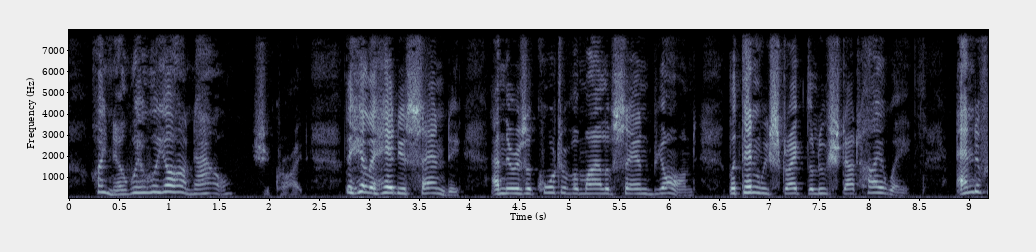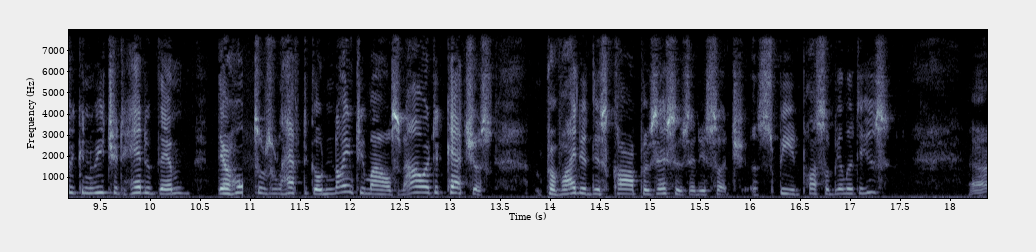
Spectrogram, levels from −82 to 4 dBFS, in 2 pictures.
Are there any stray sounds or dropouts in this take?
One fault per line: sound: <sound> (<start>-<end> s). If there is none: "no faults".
sound: dropout (10.9-11.1 s)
